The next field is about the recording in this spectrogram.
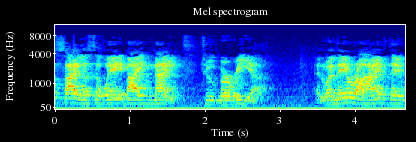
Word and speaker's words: Berea: Well, that's the Greek pronunciation. So Berea. So they go to Berea, which is a much smaller town, and it's a day's walk to the west.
